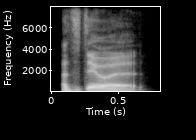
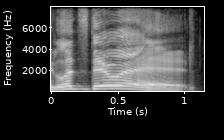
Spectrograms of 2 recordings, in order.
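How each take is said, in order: First: Said in the usual way. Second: High, slow, drawn-out cheer; excited. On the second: Real, not acted. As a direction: stretch it out, gleeful and high. Excited agreement to stream plan.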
